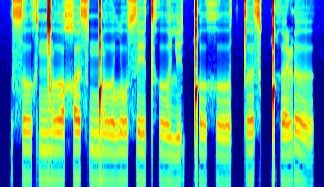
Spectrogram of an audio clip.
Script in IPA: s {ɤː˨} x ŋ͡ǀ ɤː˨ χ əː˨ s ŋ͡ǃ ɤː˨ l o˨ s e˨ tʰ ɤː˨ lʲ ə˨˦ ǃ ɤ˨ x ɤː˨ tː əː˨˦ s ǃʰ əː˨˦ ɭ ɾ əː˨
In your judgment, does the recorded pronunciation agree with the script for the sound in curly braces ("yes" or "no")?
yes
